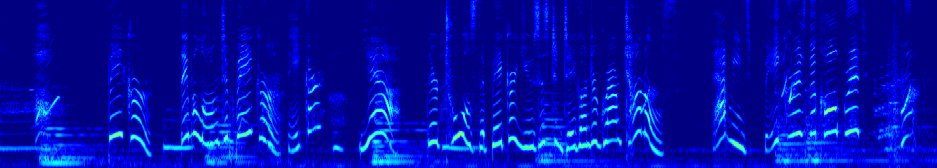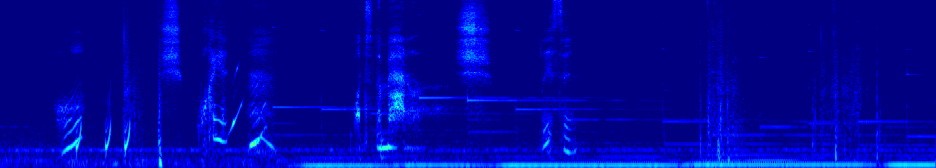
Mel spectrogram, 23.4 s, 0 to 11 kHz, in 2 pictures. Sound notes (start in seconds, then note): 1.0 gasps; 14.8 both gasp softly; 15.9 whispers; 20.3 rustling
